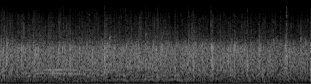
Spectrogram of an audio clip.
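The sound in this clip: Audience applause welcoming a speaker as he takes the stage. The dense, even clapping holds at a steady level for its full length, with no break.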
